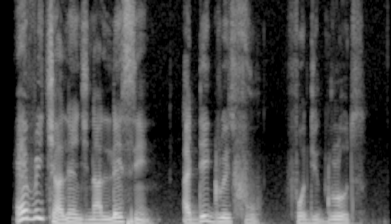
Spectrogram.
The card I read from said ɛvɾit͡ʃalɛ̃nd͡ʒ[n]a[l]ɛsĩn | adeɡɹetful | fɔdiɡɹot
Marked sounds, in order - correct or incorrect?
correct, correct

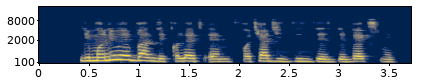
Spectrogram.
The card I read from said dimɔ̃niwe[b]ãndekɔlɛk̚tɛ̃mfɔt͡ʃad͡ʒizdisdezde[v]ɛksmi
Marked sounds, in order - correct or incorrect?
correct, correct

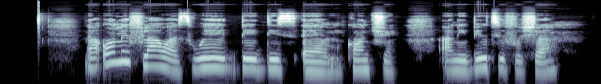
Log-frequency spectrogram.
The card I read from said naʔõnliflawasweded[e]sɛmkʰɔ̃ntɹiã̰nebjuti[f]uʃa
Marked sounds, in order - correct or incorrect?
incorrect, correct

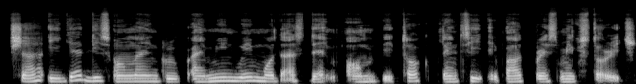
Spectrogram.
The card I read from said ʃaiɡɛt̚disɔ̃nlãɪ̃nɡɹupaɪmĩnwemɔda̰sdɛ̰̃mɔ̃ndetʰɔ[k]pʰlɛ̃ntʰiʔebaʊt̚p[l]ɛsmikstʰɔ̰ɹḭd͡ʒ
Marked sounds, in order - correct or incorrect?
correct, incorrect

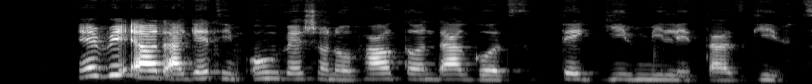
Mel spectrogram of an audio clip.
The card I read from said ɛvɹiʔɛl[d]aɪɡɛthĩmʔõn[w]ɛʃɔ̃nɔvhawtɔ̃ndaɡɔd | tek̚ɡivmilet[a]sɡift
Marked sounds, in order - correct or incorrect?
correct, incorrect, correct

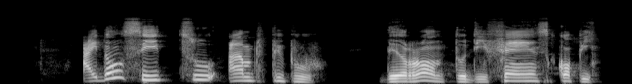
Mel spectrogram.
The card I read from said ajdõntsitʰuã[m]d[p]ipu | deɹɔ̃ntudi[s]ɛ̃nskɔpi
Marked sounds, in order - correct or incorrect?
correct, correct, incorrect

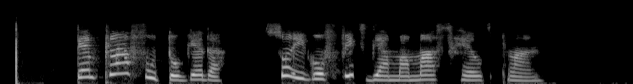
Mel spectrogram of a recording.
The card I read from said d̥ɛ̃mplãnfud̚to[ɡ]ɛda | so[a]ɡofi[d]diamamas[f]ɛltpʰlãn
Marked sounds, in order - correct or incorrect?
correct, incorrect, incorrect, incorrect

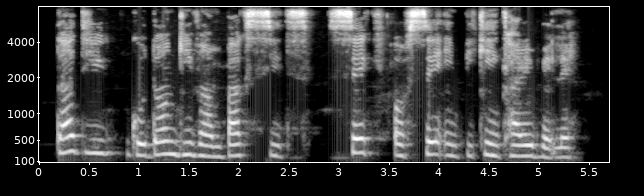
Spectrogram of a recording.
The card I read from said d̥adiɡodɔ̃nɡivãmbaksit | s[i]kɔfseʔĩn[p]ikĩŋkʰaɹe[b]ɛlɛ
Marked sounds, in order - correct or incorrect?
incorrect, correct, correct

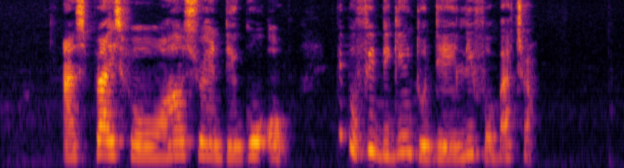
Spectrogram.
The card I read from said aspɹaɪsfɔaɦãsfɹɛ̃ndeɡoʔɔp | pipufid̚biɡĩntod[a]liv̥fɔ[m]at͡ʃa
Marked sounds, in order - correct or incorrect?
incorrect, incorrect

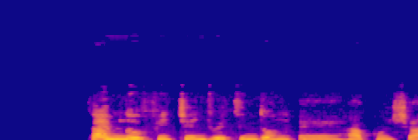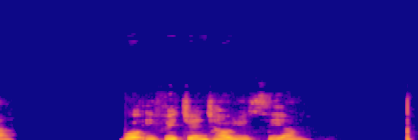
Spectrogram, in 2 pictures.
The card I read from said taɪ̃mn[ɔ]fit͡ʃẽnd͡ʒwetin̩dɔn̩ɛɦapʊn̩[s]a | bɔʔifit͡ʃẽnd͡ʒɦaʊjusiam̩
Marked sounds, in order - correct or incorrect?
incorrect, incorrect

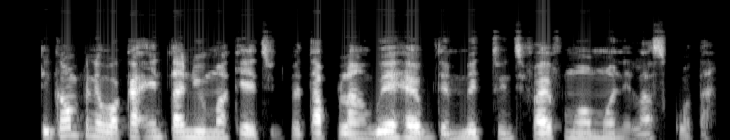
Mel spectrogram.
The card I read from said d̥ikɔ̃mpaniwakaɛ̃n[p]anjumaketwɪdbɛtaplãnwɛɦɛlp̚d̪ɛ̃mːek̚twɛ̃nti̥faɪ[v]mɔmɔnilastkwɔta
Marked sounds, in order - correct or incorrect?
incorrect, correct

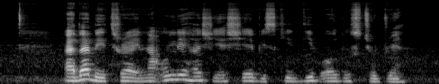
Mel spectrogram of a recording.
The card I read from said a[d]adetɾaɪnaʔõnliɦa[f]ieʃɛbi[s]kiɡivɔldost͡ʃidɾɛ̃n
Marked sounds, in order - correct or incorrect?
correct, incorrect, correct

